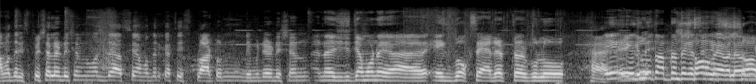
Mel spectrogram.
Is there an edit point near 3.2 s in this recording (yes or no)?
yes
